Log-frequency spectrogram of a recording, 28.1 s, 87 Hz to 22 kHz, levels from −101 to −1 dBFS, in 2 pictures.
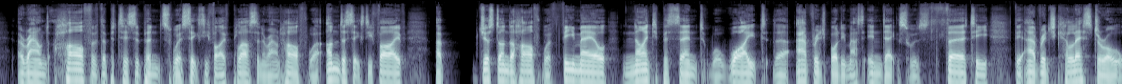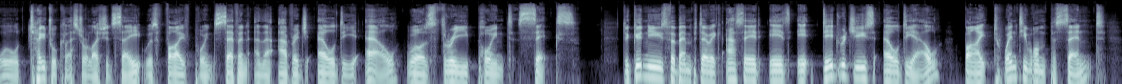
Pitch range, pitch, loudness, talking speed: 85-105 Hz, 95 Hz, -20 LUFS, 130 wpm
